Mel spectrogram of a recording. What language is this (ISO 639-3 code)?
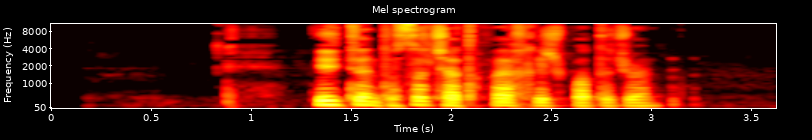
mon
